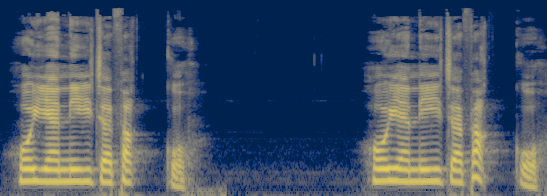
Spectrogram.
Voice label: "hoyvnecv rakko", Muscogee

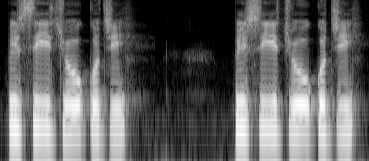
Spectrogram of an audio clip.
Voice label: "pese cokuce", Muscogee; Mvskoke Words with Voicing Consonants; Onvkv Ohhvyayices

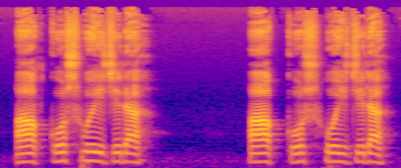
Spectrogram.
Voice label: "ak oshuecetv", Muscogee

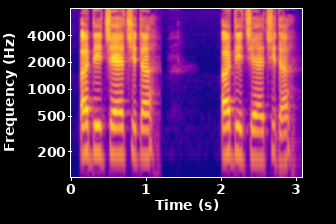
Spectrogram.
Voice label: "vtecicetv", Muscogee

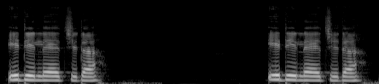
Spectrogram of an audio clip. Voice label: "etelicetv", Muscogee

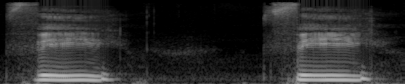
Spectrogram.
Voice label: "re", muscogee

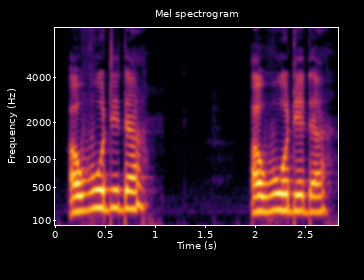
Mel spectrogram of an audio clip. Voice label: "vwotetv", Muscogee

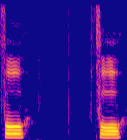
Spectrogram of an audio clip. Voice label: "fo", Muscogee

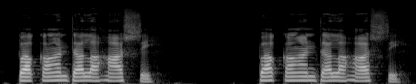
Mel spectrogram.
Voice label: "Pvkan tvlvhasse", Muscogee

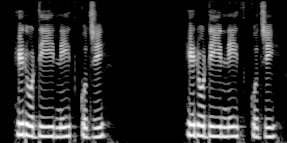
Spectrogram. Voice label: "hetute nerkuce", Muscogee

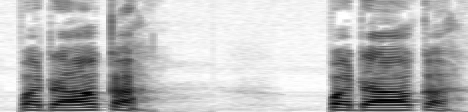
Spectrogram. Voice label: "pvtakv", Muscogee

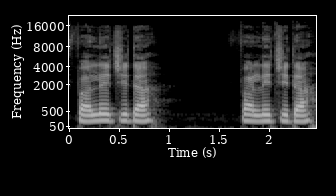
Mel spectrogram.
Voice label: "fvlecetv", Muscogee

